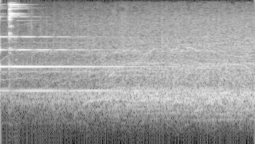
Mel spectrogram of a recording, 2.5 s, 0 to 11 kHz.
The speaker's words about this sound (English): Well, it's the 225th running of the Promoter 101 podcast. Let's start the bell now.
